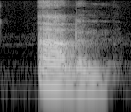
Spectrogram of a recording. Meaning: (noun) breath; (verb) inflection of ademen: 1. first-person singular present indicative 2. second-person singular present indicative 3. imperative
- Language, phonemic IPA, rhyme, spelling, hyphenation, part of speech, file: Dutch, /ˈaːdəm/, -aːdəm, adem, adem, noun / verb, Nl-adem.ogg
